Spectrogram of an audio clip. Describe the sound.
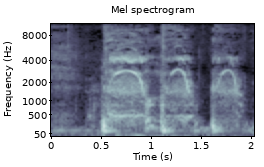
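A person coughs three times, evenly spaced: short raspy bursts of moderate loudness, each with a rough, throaty texture and no talk between them.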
